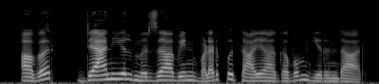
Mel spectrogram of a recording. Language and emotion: Tamil, neutral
